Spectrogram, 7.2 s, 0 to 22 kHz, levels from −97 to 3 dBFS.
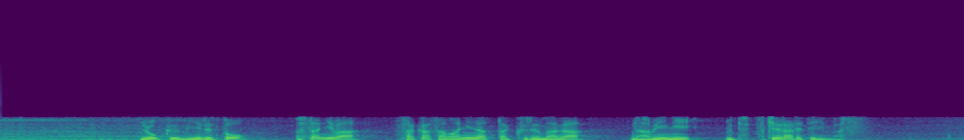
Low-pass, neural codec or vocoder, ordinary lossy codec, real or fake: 3.6 kHz; codec, 16 kHz, 16 kbps, FunCodec, trained on Chinese and English, 50 frames a second; none; fake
